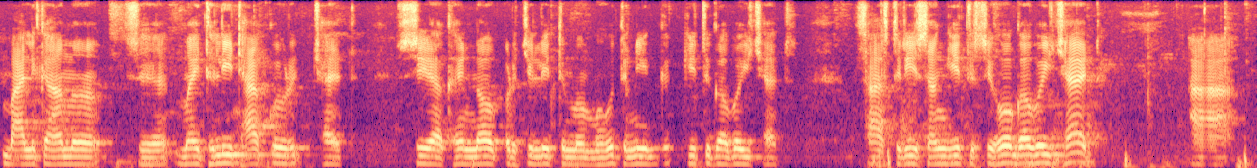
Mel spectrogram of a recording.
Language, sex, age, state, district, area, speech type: Maithili, male, 45-60, Bihar, Madhubani, rural, spontaneous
